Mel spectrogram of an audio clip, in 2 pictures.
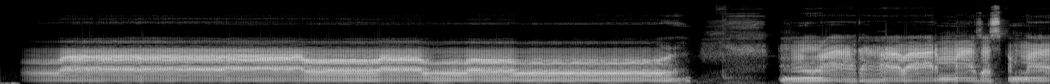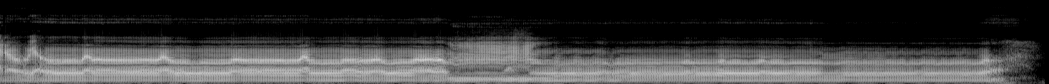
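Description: Deep, growling Tuvan kargyraa throat singing by a woman tensing and vibrating her false vocal folds, a low rasping drone rich in overtones, held loud for long stretches with a couple of brief breaks for breath, performed solo without talk.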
